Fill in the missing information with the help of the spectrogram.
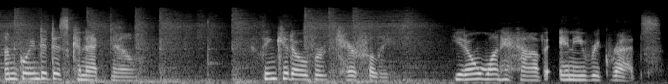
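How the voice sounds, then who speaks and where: An actress playing a caring but firm woman soldier in a video game, earnest, steady and direct. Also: mid-range voice, moderate pace, music in the background, natural voice. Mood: earnest, resolute. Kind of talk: dubbed video game cutscene acting.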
